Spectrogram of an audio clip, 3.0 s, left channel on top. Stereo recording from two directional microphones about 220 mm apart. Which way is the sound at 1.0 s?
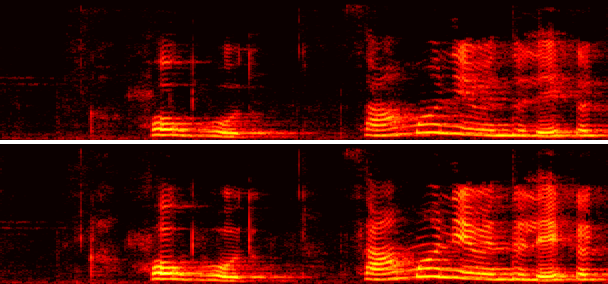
30° right (ahead or behind).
